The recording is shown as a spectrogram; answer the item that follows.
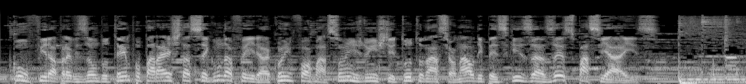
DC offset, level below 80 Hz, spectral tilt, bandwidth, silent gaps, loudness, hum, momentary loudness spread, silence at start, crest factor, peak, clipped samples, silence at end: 0.2%; -28 dBFS; -4.5 dB/octave; 11 kHz; none; -14 LUFS; none; 3 LU; 0 s; 12 dB; 0 dBFS; under 0.1%; 0 s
